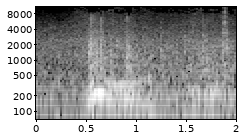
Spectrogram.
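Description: A steady low rumble of room noise, with a short murmured voice sound about half a second in and a sharp click near the end.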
